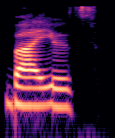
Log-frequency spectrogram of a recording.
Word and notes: bayous: British English

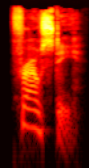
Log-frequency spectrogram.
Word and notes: frowsty: American English

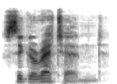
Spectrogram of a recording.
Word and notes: cigarette butt: British English

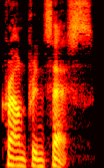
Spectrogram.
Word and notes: crown-princess: British English

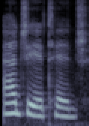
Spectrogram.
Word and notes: agiotage: American English

